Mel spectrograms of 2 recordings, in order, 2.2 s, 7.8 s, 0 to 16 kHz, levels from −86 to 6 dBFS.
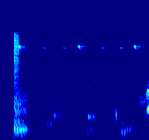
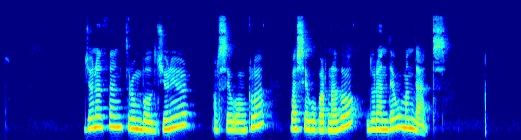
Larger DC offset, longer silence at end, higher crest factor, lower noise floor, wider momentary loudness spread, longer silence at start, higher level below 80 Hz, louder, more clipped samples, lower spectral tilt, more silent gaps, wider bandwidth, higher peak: neither; second, 0 s vs 1.15 s; first, 24 dB vs 16 dB; about the same, -76 dBFS vs -77 dBFS; first, 22 LU vs 11 LU; second, 0.2 s vs 1.25 s; second, under -90 dBFS vs -80 dBFS; second, -50 LUFS vs -29 LUFS; neither; second, -0.5 dB/octave vs -5.5 dB/octave; neither; second, 7.4 kHz vs 11.5 kHz; second, -28 dBFS vs -12 dBFS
